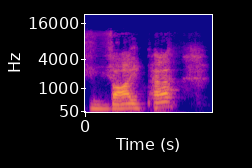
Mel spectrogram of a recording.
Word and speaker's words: VYPR: If you've got money to invest, there are companies out there such as Viper, which is spelled VYPR, who do some fantastic work in terms of working with startups and SMEs to identify who their market is.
